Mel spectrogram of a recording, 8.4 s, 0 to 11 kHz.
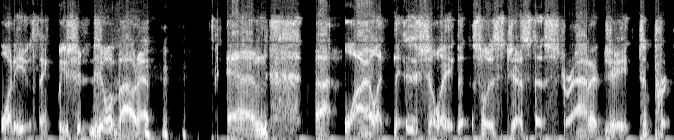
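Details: Adult male CEO with spasmodic dysphonia, a rare neurological voice disorder affecting only speech, of no known cause and with no known cure; acquired in 2010. Finding: spasmodic dysphonia.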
